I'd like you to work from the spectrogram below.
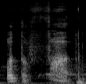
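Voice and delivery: stunned whisper; a hushed, frozen "what the fuck"; whispered disbelief. Retold or imitated. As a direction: breathe it out, too shocked for voice. Stunned under everyone's stare.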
